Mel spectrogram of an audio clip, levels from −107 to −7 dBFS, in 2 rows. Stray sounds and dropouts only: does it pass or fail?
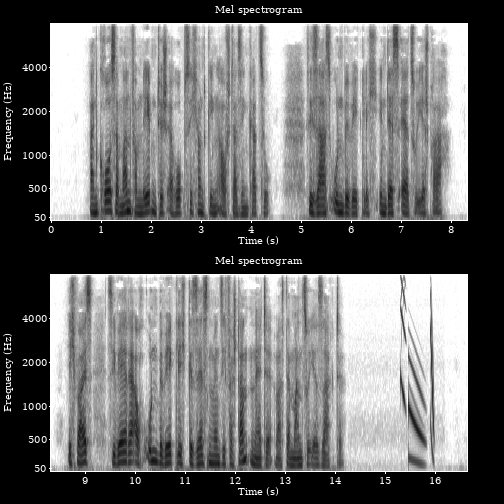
fail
